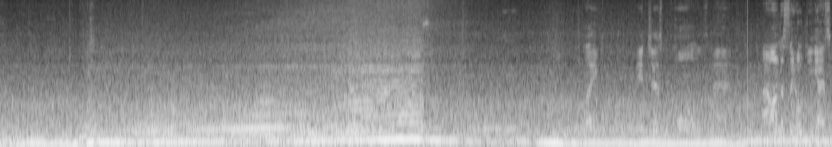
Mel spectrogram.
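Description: A turbocharged Honda Civic EG hatchback accelerates hard from inside the cabin, its engine climbing in pitch through the gears with a drop at each shift. The engine note is loud and close, with occasional talk over it.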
